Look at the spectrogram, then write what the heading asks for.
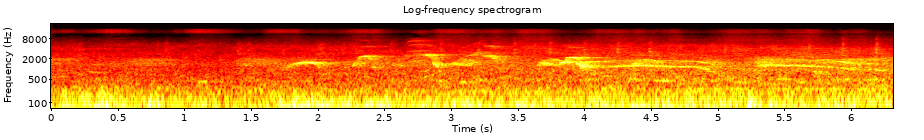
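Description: Birds calling: a string of short calls that glide up and down in pitch, starting about two seconds in.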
